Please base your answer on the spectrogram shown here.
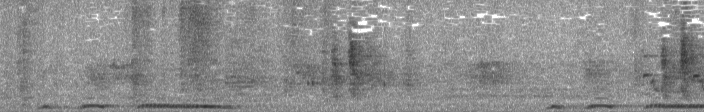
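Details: A spotted dove sits in a home garden tree and coos. Two hollow phrases of quick short notes run into a sustained mellow final coo. Faint high chirps from other birds sound between the phrases.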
